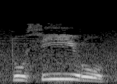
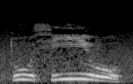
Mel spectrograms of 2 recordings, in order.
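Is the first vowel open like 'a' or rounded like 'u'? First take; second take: rounded; rounded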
